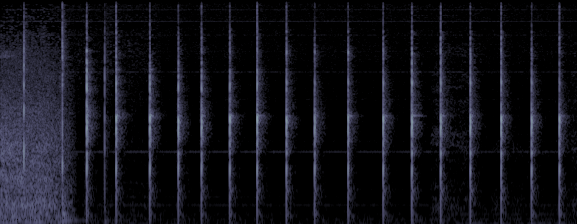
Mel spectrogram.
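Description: A pen taps steadily on a wooden desk.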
